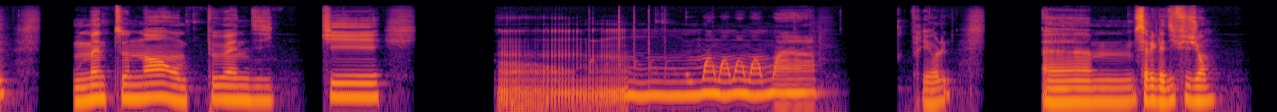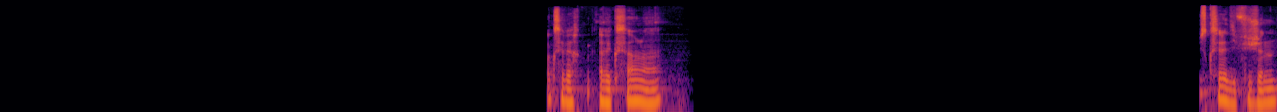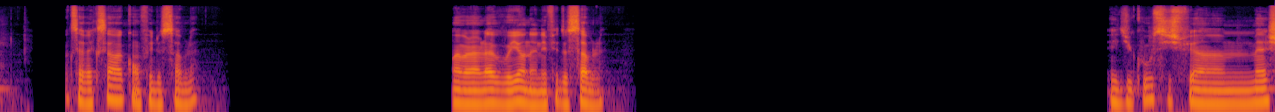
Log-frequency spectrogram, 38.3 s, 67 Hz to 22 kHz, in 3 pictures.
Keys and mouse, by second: 0.9 click, 3.3 click, 4.5 click, 6.5 click, 8.9 click, 11.3 click, 16.6 click, 17.4 click, 18.7 click, 19.2 click, 19.8 click, 22.0 click, 23.3-25.8 drag, 26.8-34.5 drag, 35.0 middle drag, 36.1-36.4 middle drag.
